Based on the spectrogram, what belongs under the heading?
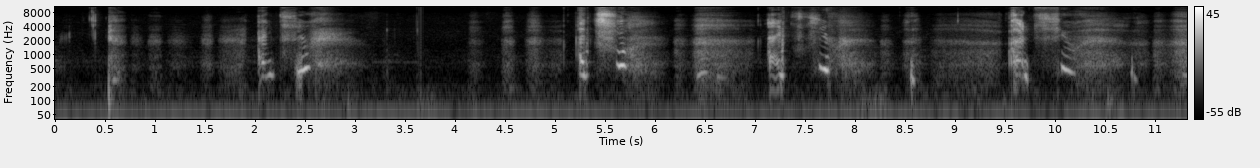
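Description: A series of about five sneezes, each with a sharp gasping intake and a voiced "achoo" burst; ordinary sneezing.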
